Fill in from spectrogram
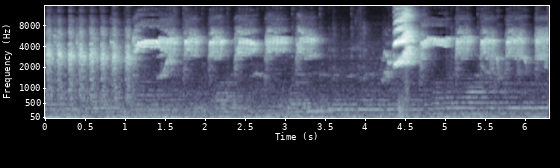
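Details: White-rumped shama lure song used to prompt birds to sing: rapid series of buzzy notes, then clear whistled phrases near 4k, a loud sharp upward note midway, over a steady low electrical hum.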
